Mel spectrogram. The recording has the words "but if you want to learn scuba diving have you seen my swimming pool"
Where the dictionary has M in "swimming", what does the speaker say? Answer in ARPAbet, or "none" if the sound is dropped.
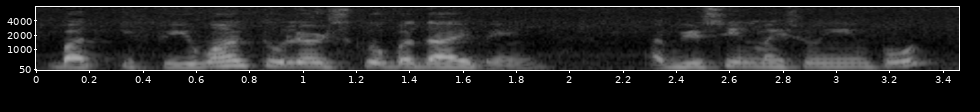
none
